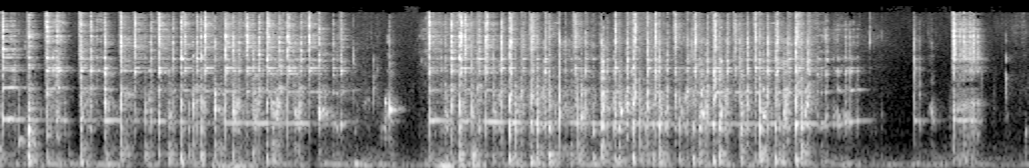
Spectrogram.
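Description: A mixture for a triops (Urzeitkrebse) experiment being stirred in a container, with rapid scraping and clinking strokes of a utensil against the sides, fairly loud and continuous with a couple of short pauses, and no talking.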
